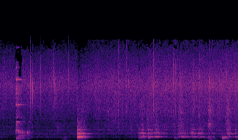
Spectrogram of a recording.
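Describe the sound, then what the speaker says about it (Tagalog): Garlic sizzles in cooking oil in a pot, a soft steady frying hiss at close range with two sharper clacks of a utensil early on and light stirring scrapes afterward; no talking. "magigisa lang tayo. Umpisa natin sa garlic"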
